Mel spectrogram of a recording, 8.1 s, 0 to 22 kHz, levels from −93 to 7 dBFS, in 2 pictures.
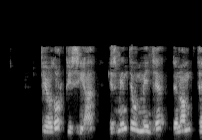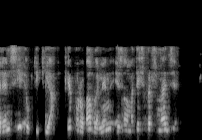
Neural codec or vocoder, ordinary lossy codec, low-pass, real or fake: none; AAC, 24 kbps; 5.4 kHz; real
